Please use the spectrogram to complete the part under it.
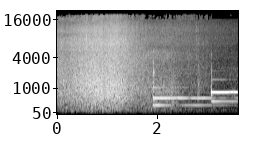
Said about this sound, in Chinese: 他们正在被卷入一股又一股的商业科技浪潮之中，巨大的浪声淹没了他们的声音，飞腾的浪花模糊了他们的面孔。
